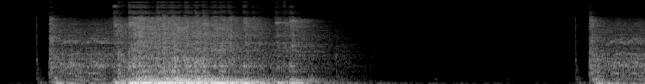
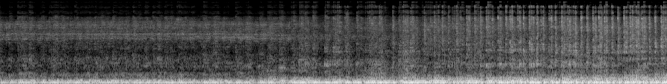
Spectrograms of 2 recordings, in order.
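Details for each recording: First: Car after transmission-area reassembly, fuel pump ground disconnected so pump not running, oil pressure building: engine catches with a rough uneven chug, flares a couple of seconds, then dies; starving for fuel. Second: Car back together after the rear cover was refitted with a centering tool runs with a loud, deep open-exhaust rumble that rises with throttle and settles to an even beat; it has no tune, so it only started with some gas pedal.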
